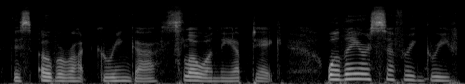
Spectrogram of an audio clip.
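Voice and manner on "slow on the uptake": ordinary delivery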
